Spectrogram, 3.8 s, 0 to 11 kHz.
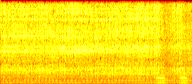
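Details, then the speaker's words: STIHL FS55 string trimmer two-stroke after new carburetor kit install, on choke, running without air cleaner: crisp steady high buzz holds even, blips up and settles cleanly at a decent idle; runs well. "Not bad. Sounds good. Idling at a decent idle or RPM."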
